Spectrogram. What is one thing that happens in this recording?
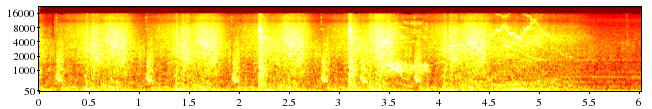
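Sword blows clash and strike repeatedly.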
